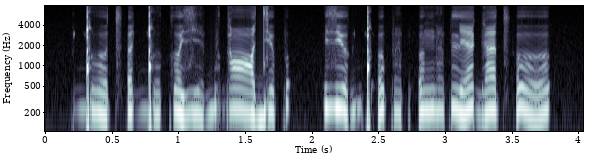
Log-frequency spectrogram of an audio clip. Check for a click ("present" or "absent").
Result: present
